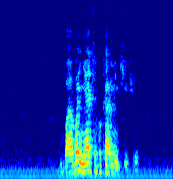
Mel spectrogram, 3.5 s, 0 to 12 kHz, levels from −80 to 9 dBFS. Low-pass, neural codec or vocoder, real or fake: 10.8 kHz; none; real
